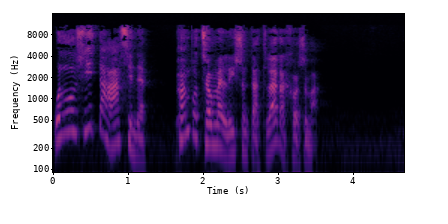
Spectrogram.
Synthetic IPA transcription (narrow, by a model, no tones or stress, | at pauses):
wɛlˠʊnhiːd̥aːθɪnɛ | pʰambɔtʰawmɛlˠɪsəndadlɛɾaxɔsəma̰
